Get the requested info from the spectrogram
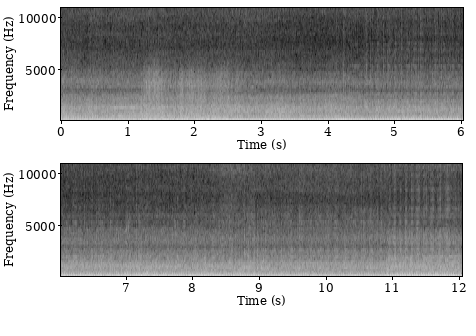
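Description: Motorcycle engine running at a steady road speed while riding. The engine note dips briefly and settles again about four seconds in.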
